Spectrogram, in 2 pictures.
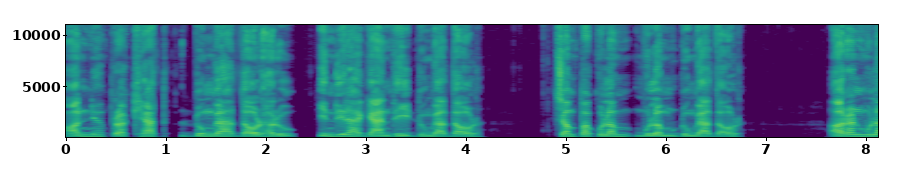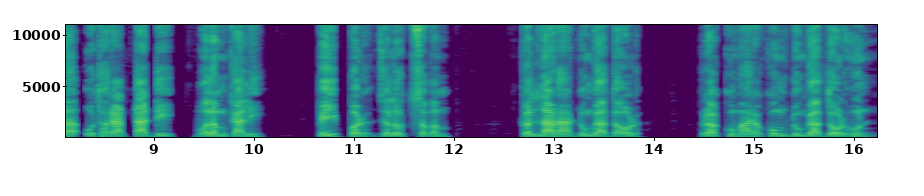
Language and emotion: Nepali, neutral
